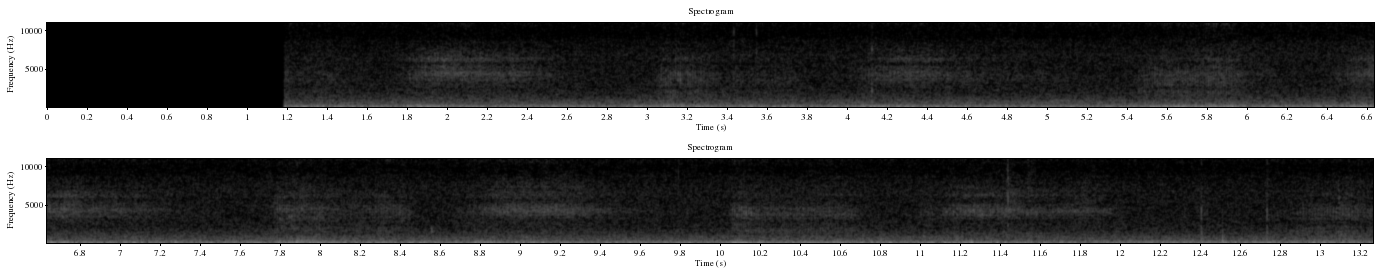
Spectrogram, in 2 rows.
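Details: Toddler aged 1 year 8 months, asleep with a blocked nose: soft steady snoring with regular hissing breaths about every 1.3 seconds; snoring with nasal congestion.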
